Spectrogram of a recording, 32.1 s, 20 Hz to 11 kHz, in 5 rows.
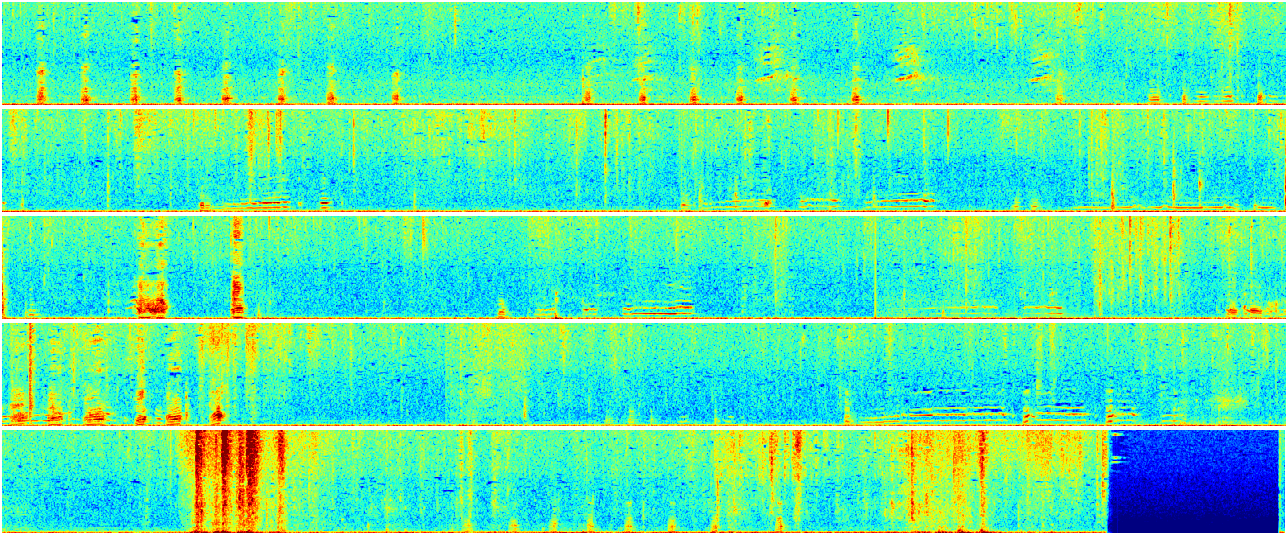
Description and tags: Four laying hens in my backyard coop. Recorded with a Zoom H4n. (Dora, Regina, Georgia and Freida.)
chickens, coop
